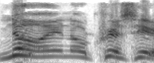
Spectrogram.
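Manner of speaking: acted-out, very high, loud, angry, annoyed voice. Retelling a stranger's reply to a wrong-number phone call, retelling an angry reply. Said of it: "he was real pissed off".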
